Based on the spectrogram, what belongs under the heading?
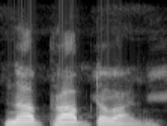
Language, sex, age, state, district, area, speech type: Sanskrit, male, 30-45, Karnataka, Dakshina Kannada, rural, spontaneous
